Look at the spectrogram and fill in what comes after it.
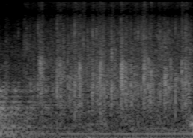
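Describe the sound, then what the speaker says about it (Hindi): Faint, scattered audience clapping at a Ram Katha religious gathering, irregular and thin beneath a steady background hum. "दोनों बेटियों नाम पर ताली बजाओ"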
